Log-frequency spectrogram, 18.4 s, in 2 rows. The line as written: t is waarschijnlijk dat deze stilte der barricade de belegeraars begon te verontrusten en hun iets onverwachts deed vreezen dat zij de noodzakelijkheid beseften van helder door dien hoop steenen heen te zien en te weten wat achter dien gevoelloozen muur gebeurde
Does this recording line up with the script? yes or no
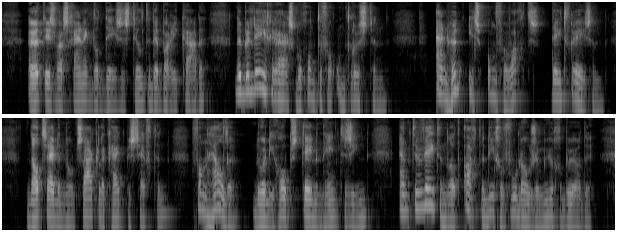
yes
